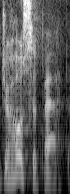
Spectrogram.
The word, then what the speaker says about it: Jehoshaphat: Jehoshaphat. Sometimes I'll pronounce him Jehoshaphat.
